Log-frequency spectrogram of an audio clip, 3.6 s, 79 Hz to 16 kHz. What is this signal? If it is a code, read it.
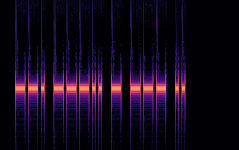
Morse code, heard as a keyed tone, about 25 wpm, 700 Hz. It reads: G8TOI
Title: DXCC-100 Call Signs - 5 Characters - Repeated 3x - 25wpm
